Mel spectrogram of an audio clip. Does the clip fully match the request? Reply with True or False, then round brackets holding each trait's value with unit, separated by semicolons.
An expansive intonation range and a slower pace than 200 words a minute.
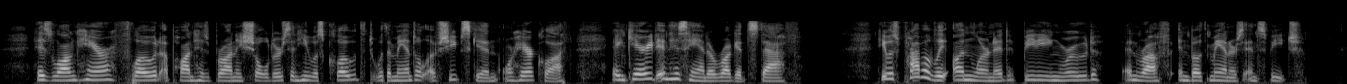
False (3.0 semitones; 185 wpm)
